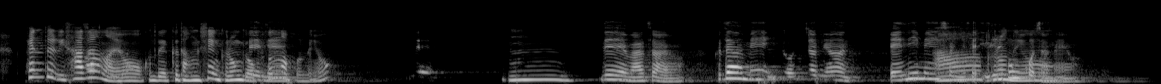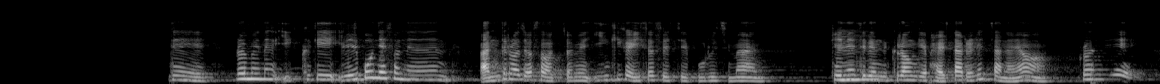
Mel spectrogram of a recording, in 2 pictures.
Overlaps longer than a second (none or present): present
